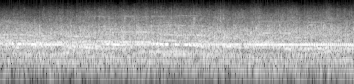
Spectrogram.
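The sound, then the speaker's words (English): A large crowd cheers and applauds at a tennis match, a dense, steady roar of clapping and voices that stays loud and even for the whole few seconds, with no distinct speech. “we need to find out where this cheering is coming from, because that is where we need to base ourselves.”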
